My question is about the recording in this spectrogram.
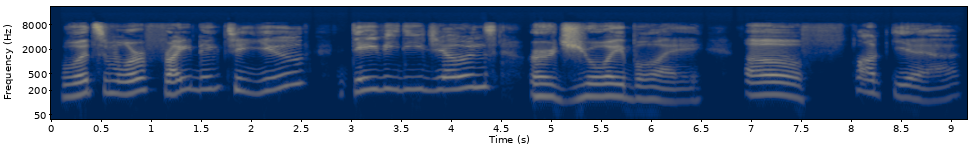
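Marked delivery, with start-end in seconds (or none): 0.1-6.5 higher, louder mocking taunt; taunting villain voice. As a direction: sneer the question at the enemy. Voicing a manga character's taunt.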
